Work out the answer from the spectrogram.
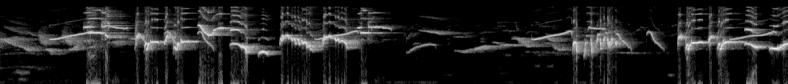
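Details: Oriental magpie-robin in morning song aimed at provoking rivals: fast sequences of high, bending whistles and clicks, an energetic burst, a quieter thin whistled stretch, then another lively run.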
